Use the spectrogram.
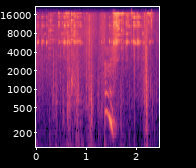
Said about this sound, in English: Clapping me in irons. Is that really necessary?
